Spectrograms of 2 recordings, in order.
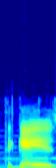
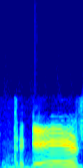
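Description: First: It is said in an American Southern accent. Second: It is said in a crotchety old man's voice. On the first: "I haven't done my southern accent in like a couple years" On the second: "I can't do like crotchety old man"

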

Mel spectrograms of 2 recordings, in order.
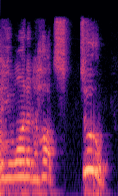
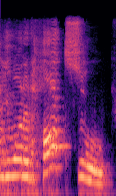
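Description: First: The stress is on the word 'soup'. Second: The stress is on the word 'hot'. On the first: The complaint is that it is not real soup. "Because you're complaining about the soup not actually being soup" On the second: The complaint is that the soup is too cold. "before, the stress was hot. Why? Because you're complaining it's too cold"

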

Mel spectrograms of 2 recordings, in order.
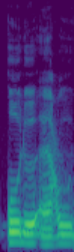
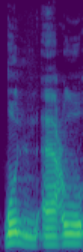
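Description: First: An extra u vowel follows the l. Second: Kul ends cleanly on the l consonant. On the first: The speaker calls it wrong. "yani şöyle değil" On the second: The speaker calls it right. "cezmi okursak, yani hakkını verip geçersek"

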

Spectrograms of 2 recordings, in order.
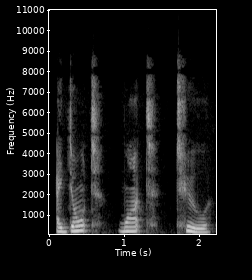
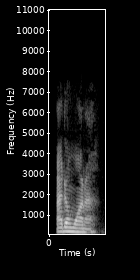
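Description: First: Every T in 'want to' is clearly pronounced. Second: The T sounds drop, giving 'wanna'.

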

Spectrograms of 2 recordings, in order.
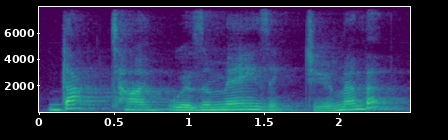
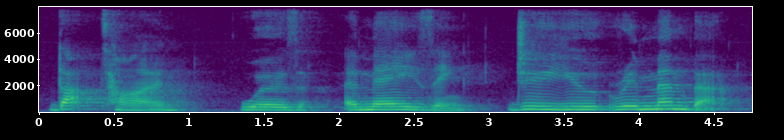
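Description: First: The words are linked together smoothly. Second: Each word is said separately, one by one.

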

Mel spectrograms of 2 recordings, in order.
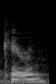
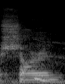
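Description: First: The name begins with a hard K sound. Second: The name begins with a soft SH sound. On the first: "I always thought it was a hard C" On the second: "or however you want to pronounce it"

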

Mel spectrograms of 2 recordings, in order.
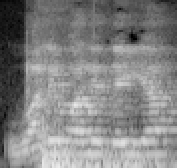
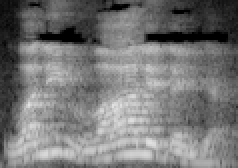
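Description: First: The second 'wa' sound is short. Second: The second 'wa' sound is lengthened. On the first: The speaker calls it wrong. "वाले वाले दैया गलत है" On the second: The speaker calls it right. "Second वाव उसको थोड़ा लंबा करेंगे आप और फिर इसका माना सही बनेगा"

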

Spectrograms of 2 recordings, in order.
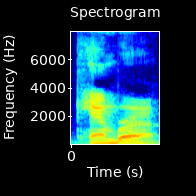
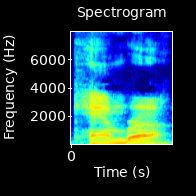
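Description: First: The word is said with two syllables. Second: The same.

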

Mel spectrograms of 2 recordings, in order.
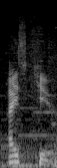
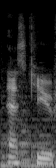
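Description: First: The name starts with an 'ice' sound. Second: The name starts with an 'ess' sound. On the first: The speaker calls it right. "I realized it's just Ice Q" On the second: The speaker calls it wrong. "I always read it SQ in my head. I never thought that I was saying it wrong"

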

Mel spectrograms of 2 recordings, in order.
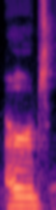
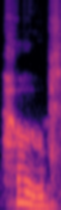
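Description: First: It is said with an American pronunciation. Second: It is said with a British pronunciation.

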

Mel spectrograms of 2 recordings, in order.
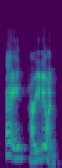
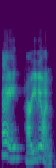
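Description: First: It is said quickly and briefly, in passing. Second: It is said quickly and briefly, in passing.

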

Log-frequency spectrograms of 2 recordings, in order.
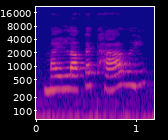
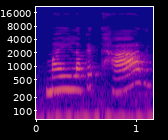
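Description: The two takes are said the same way.

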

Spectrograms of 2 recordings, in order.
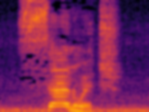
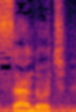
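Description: First: The d sound is left out entirely. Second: The d sound is pronounced in the middle. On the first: The speaker calls it right. "because we have a silent D" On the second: The speaker calls it wrong. "It's not a sandwich"

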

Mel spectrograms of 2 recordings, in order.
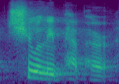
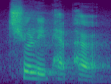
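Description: Both takes have the same delivery.

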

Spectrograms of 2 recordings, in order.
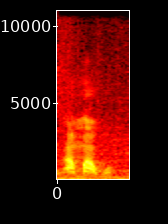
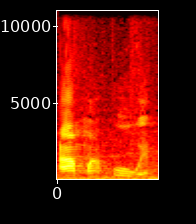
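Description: First: The name is run together as one word. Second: The name is said as two separate words. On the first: The speaker calls it wrong. "which is all mispronounced today as Amawom" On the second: The speaker calls it right. "but it's Ama Owem"

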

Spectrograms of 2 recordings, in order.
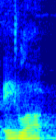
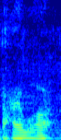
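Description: First: The name begins with an 'ay' sound. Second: The name begins with an 'eye' sound. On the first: The speaker calls it wrong. "I used to pronounce it as Ayla" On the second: The speaker calls it right. "but it's Isla"

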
